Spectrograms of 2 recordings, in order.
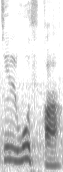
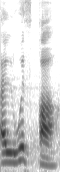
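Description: First: The w sound is followed by a 'u' vowel. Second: The w sound is followed by an 'i' vowel. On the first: The speaker calls it right. "فقد استمسك بالعروة الوثقى هكذا" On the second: The speaker calls it wrong. "فبعضهم يقرأها بالكسر الوثقى، هذا مو صحيح"

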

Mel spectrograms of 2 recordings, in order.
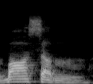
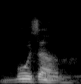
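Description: First: The first vowel is not a short u. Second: The first vowel is a short u. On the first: The speaker calls it wrong. "Cái này không đọc là bosom hoặc là gì đó ha" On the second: The speaker calls it right. "Mà đọc là bosom. Cho nên nó là chữ U luôn. Chữ U ngắn"

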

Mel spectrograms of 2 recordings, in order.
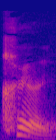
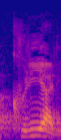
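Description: First: The k joins the l directly, with no vowel. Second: A vowel is inserted after the first k sound. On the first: The speaker calls it right. "ほんときつくね" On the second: The speaker calls it wrong. "みんなクリアリーって言ってね、クだから、ここはクって言ってしまうと母音が入ってしまうから"

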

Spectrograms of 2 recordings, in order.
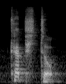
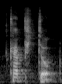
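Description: Both takes have the same delivery.

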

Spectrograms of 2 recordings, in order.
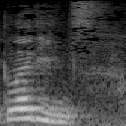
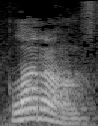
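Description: First: The second syllable has an 'i' vowel. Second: The second syllable has an 'a' vowel. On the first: The speaker calls it wrong. "как мы раньше говорили, «кларинс»" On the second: The speaker calls it right. "который вот так звучит – «кларанс»"

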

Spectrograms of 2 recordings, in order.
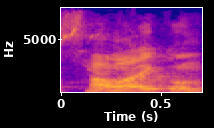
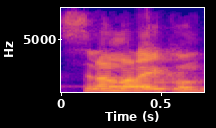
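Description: First: The greeting opens with a clipped 'salam'. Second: The greeting opens with a clipped 'salam'.

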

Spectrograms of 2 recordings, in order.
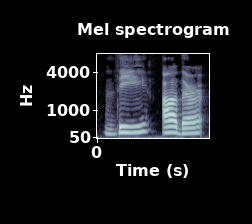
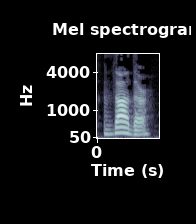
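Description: First: The vowel of 'the' is kept apart from 'other'. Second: The vowel of 'the' runs straight into 'other'. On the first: "en vez de decir the other" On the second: "juntamos las dos vocales"

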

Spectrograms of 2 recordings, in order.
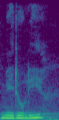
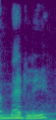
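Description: First: The name is pronounced a non-English way. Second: The name is pronounced the English way. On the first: The speaker calls it wrong. "nicht Medley" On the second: The speaker calls it right. "Heißt ja Medley im Englischen"

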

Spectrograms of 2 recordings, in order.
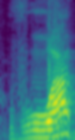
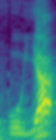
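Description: First: No 'y' glide is heard after 'vo'. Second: A 'y' glide is heard after 'vo'. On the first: The speaker calls it right. "it is voa, because there is in oa" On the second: The speaker calls it wrong. "people mistaken with the voya, with they say voya. It's not voya"

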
